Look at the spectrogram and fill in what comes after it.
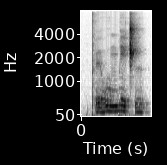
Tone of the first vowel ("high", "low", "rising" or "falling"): low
